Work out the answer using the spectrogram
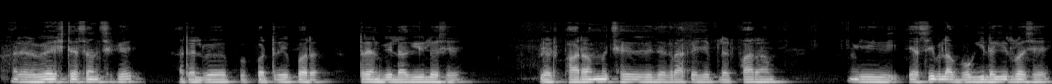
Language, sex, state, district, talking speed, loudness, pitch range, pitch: Angika, male, Bihar, Bhagalpur, 135 wpm, -17 LUFS, 110-120 Hz, 115 Hz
